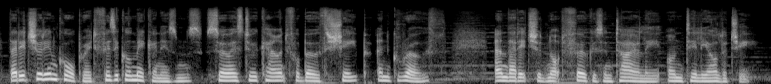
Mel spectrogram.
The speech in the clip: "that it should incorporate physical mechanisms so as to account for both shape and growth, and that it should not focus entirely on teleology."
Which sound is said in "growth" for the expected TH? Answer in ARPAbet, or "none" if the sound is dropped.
TH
